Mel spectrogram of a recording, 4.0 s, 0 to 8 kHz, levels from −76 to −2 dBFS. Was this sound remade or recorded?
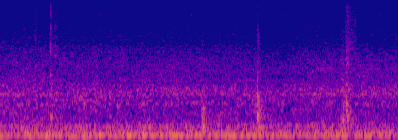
recorded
